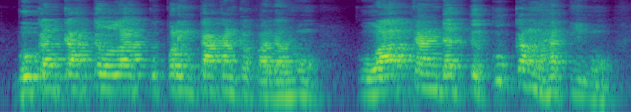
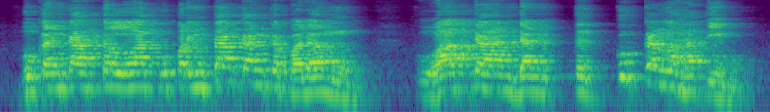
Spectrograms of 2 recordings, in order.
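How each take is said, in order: No difference in how they are said.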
